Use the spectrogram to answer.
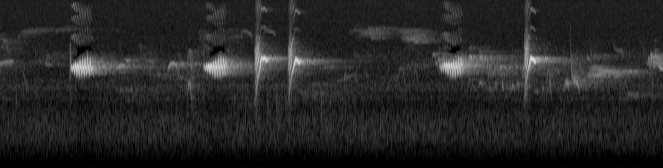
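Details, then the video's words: A Common chaffinch gives short, bright, high notes with sharp, clipped strokes, spaced irregularly about once a second, against a quiet background. "Common chaffinch"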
